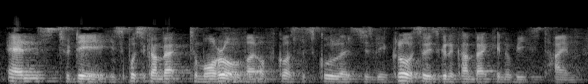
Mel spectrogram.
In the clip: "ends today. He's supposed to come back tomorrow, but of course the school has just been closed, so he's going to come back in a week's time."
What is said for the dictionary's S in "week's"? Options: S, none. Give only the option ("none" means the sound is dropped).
S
